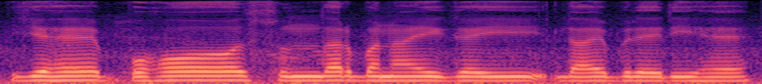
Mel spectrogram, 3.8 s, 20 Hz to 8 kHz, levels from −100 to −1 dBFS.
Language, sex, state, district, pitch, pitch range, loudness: Hindi, male, Uttar Pradesh, Jyotiba Phule Nagar, 145 Hz, 140-150 Hz, -21 LUFS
